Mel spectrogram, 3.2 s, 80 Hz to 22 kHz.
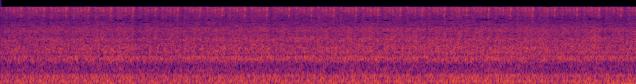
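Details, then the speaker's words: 2008 Lincoln MKX 3.5L AWD, 199,000 miles, check engine light, running rough especially in the morning; uneven, lumpy idle with an irregular stumble about every second and a steady low drone. Cylinder 1 injector current ramp missing: dead cylinder misfire. "So you can see we're missing cylinder 1's current ramp."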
